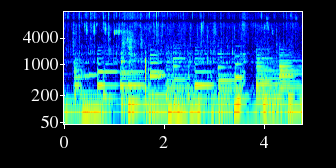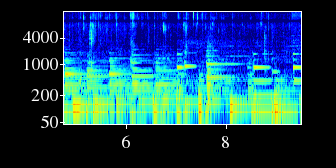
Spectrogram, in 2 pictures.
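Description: Korean rice cake pieces sizzling as they fry in cooking oil in a nonstick frying pan, with background music playing throughout.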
